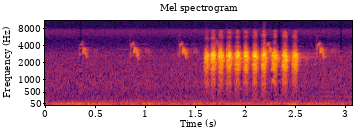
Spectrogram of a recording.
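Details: A few thin, high chirps from other birds, then a magpie's loud, scratchy rattle of around ten rapid notes lasting about a second, heard in the morning around a pond.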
